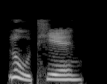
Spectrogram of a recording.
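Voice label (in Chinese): "露天" Mandarin; hsk; chinese-flashcards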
